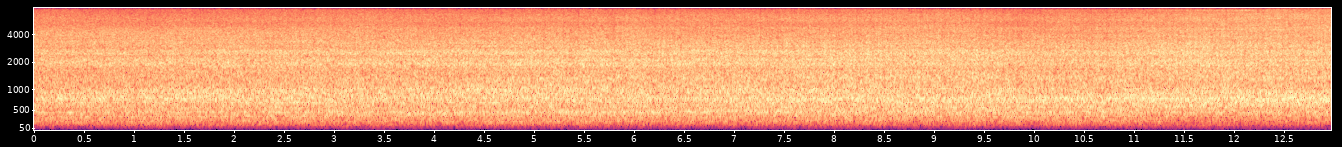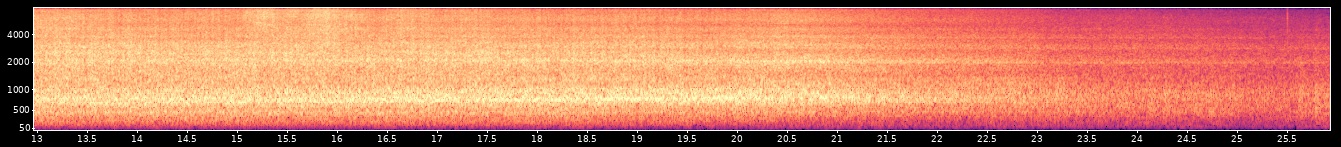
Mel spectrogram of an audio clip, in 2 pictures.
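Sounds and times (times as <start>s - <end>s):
train rushing past: 0.0s - 25.9s.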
